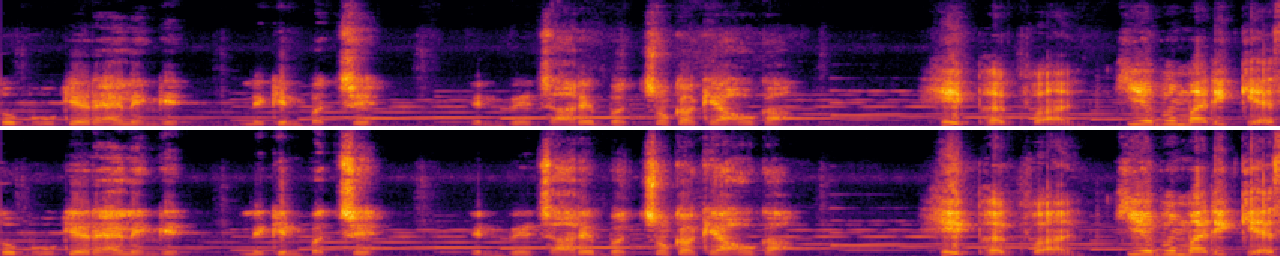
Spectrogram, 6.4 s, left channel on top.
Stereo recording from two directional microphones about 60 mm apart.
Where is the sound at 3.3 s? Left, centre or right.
Left.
